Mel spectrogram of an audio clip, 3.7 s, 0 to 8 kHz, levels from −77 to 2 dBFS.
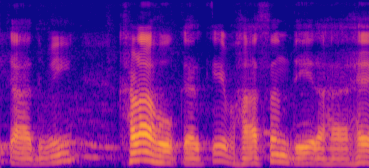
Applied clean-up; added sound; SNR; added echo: none; none; none; none.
